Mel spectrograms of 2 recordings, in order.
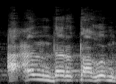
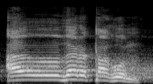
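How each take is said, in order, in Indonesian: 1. Kedua hamzah diucapkan penuh. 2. Hamzah kedua menjadi vokal panjang. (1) "dengan dibaca tahqiq a'andzartahum kedua hamzahnya" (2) "mengganti hamzah yang kedua menjadi alif"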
